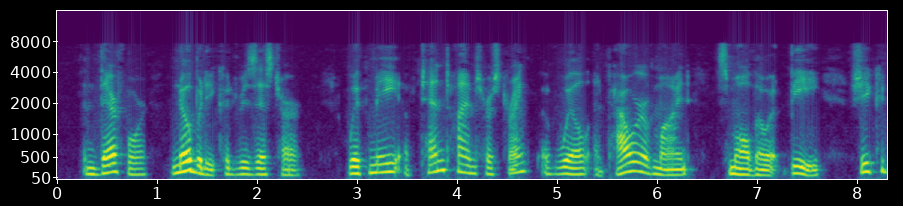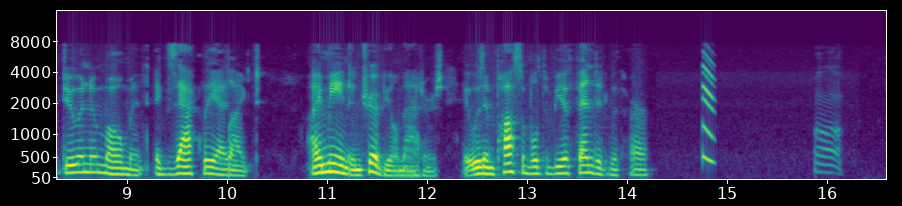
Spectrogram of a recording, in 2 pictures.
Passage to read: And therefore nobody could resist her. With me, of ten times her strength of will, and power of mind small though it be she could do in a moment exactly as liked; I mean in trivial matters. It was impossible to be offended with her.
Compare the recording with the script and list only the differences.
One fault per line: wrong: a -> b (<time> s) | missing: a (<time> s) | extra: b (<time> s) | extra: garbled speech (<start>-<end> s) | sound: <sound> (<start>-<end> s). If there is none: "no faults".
sound: chirp (14.8-14.9 s)
sound: laugh (15.9-16.2 s)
